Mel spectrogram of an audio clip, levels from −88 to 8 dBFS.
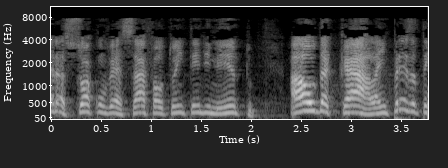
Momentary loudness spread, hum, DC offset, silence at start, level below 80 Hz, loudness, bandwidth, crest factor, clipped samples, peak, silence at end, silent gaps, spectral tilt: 10 LU; none; under 0.1%; 0 s; -56 dBFS; -21 LUFS; 8 kHz; 20 dB; under 0.1%; -2 dBFS; 0 s; none; -5 dB/octave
